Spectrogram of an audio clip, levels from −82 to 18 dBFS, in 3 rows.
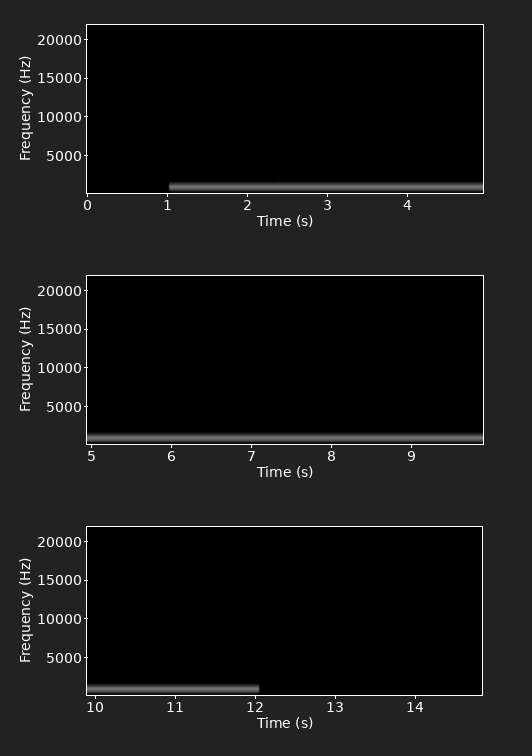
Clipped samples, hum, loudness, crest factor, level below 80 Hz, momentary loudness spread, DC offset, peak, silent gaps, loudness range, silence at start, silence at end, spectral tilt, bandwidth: under 0.1%; none; -39 LUFS; 4 dB; under -90 dBFS; 0 LU; under 0.1%; -36 dBFS; none; 3 LU; 1 s; 2.8 s; 3.5 dB/octave; 1.1 kHz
